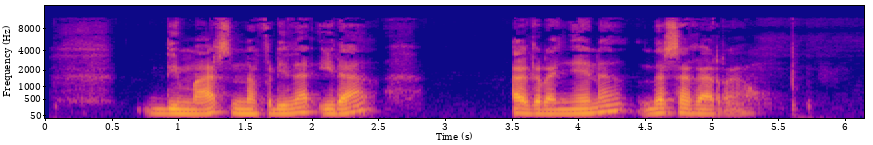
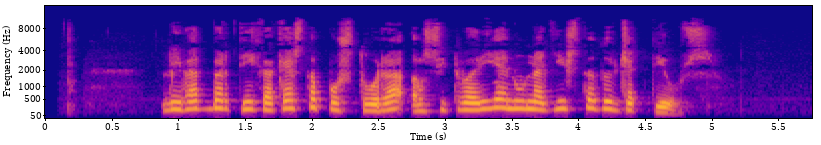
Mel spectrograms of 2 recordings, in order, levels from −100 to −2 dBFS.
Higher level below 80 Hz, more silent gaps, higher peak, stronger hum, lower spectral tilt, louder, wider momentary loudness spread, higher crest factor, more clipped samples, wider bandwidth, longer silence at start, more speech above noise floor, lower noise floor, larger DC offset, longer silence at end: first, -52 dBFS vs -80 dBFS; neither; about the same, -6 dBFS vs -8 dBFS; neither; about the same, -6 dB/octave vs -5.5 dB/octave; about the same, -27 LUFS vs -26 LUFS; first, 10 LU vs 5 LU; about the same, 22 dB vs 18 dB; neither; about the same, 11.5 kHz vs 10.5 kHz; second, 0.25 s vs 0.9 s; first, 56 dB vs 50 dB; first, -82 dBFS vs -76 dBFS; neither; about the same, 0.8 s vs 0.8 s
